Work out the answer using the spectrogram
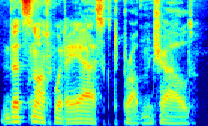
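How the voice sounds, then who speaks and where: A man voicing a weary male teacher, gruff but gentle, who chooses his words carefully in a story reading. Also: low-pitched, voice pushed down. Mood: firm, gentle. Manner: measured, careful, deliberate.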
